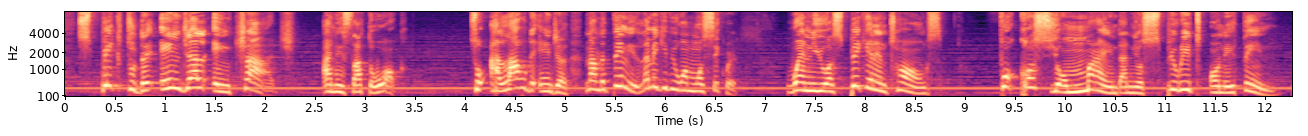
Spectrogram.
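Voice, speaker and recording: Preacher, animated swooping intonation, slow emphatic repetition, faint music behind. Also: mid-range voice. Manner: lively sing-song emphasis, slow drawn-out repeated commands. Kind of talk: sermon teaching.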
